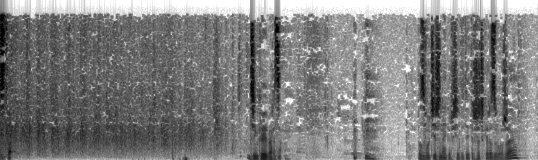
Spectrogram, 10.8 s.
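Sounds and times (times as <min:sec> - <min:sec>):
speech: 0:00.0 - 0:00.4, 0:05.0 - 0:05.8, 0:08.4 - 0:10.6
audience applause: 0:00.0 - 0:05.0.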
